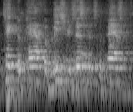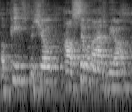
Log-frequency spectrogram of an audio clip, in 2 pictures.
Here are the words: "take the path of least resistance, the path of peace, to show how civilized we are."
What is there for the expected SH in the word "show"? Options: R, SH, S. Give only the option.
SH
